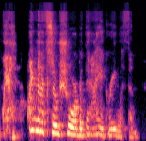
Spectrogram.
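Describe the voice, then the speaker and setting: An actress playing a gently disapproving wife and mother in a 1940s-style radio play, softly chiding. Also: medium pitch, sing-song, normal speed, lightly acted.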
